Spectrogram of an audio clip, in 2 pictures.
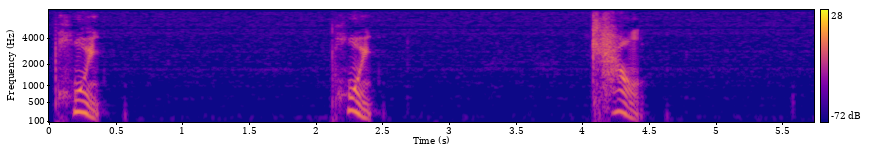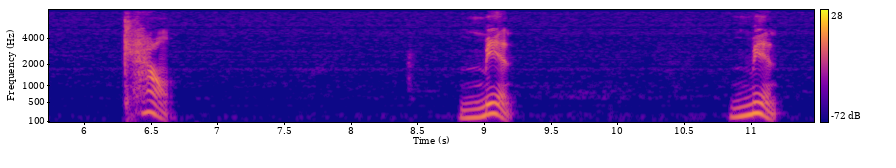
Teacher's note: When a word ends with NT or sometimes NTLY, we stop that word with a sharp stop. Now, it's kind of similar to the T held inside because you don't want your T to go out.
